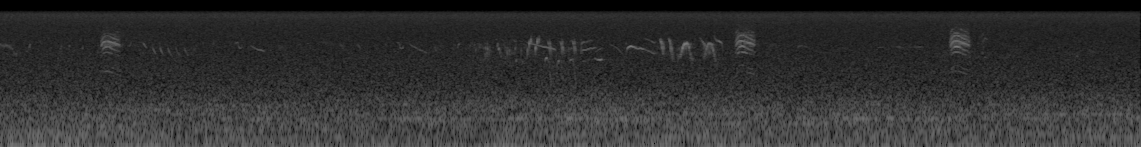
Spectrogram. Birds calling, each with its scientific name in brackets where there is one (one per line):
Eurasian Skylark (Alauda arvensis)
Hawaii Amakihi (Chlorodrepanis virens)
Warbling White-eye (Zosterops japonicus)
